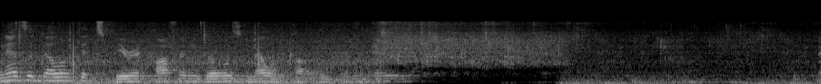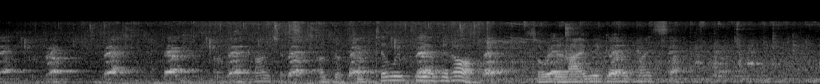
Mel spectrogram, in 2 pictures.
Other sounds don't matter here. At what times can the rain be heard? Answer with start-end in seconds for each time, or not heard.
0.0-16.3.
